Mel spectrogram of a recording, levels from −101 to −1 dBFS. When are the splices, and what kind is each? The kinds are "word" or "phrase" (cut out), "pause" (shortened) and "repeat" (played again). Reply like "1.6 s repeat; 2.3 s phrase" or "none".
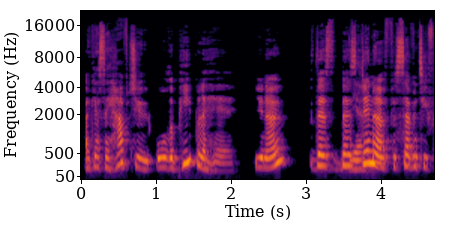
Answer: none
